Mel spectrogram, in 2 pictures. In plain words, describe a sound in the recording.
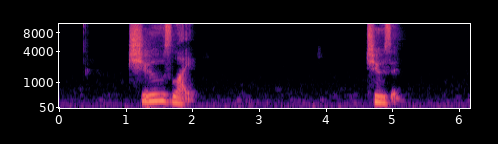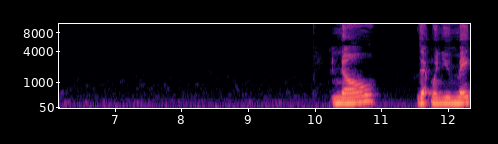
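A woman speaks with animation into a close microphone, in short bursts with pauses.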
